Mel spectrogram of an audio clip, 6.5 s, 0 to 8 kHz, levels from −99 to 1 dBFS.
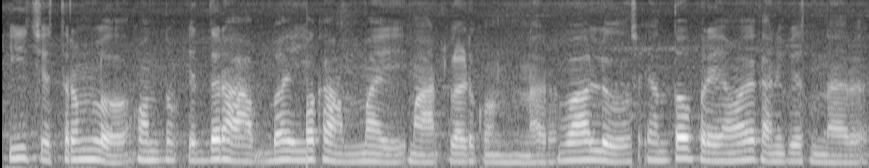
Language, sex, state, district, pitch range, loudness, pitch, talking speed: Telugu, male, Andhra Pradesh, Visakhapatnam, 135-160 Hz, -17 LUFS, 150 Hz, 85 wpm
